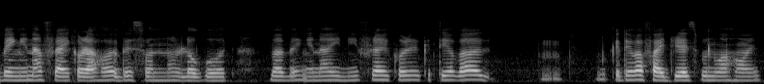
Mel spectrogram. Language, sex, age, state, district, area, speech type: Assamese, female, 18-30, Assam, Jorhat, urban, spontaneous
